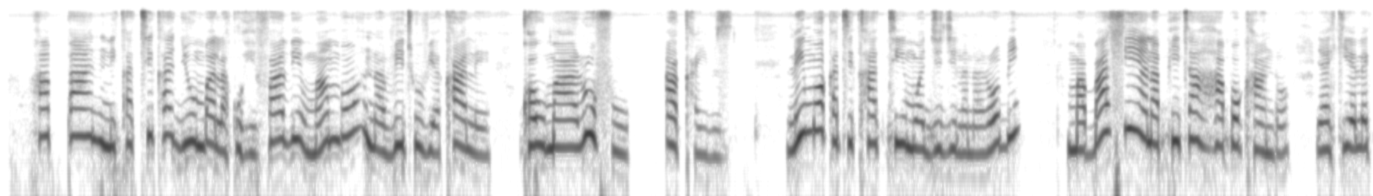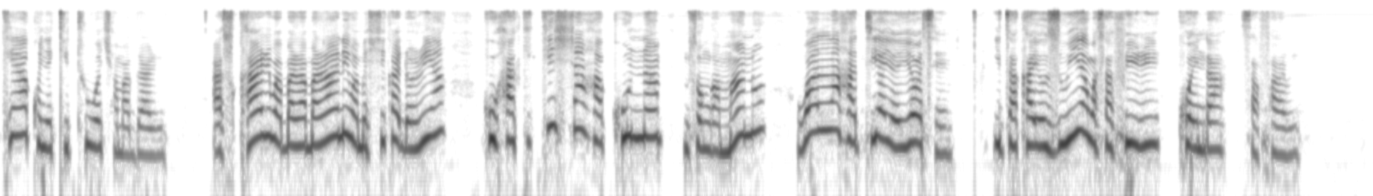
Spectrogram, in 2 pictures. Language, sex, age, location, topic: Swahili, female, 25-35, Nairobi, government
